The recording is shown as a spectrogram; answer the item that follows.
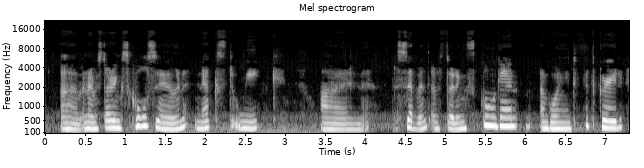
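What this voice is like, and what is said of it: Cracky, sore-throated voice. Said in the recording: “I have a sore throat, so sorry if I sound very like cracky. My voice sounds cracky.”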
